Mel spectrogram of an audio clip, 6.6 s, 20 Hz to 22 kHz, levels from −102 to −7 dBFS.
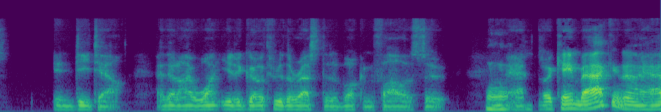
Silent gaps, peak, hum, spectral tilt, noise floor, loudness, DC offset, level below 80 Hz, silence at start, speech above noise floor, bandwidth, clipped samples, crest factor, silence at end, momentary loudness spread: none; -8 dBFS; none; -6 dB/octave; -77 dBFS; -32 LUFS; under 0.1%; -66 dBFS; 0.55 s; 45 dB; 12.5 kHz; under 0.1%; 24 dB; 0 s; 18 LU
